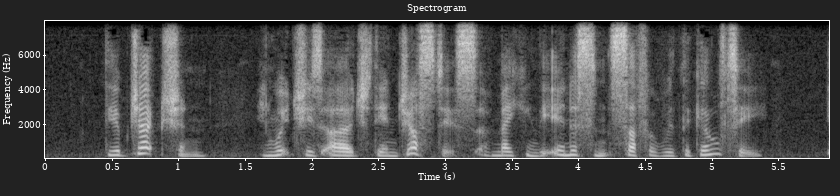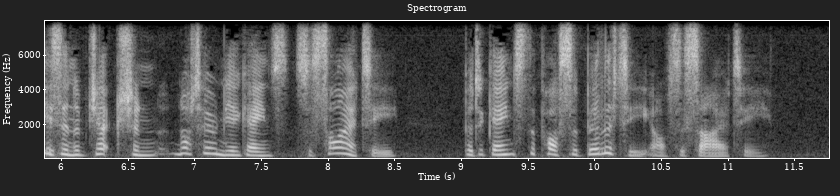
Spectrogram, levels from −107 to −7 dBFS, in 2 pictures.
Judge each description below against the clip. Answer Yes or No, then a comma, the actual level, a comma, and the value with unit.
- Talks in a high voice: Yes, high, 240 Hz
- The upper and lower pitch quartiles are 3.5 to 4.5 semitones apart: No, average, 5.1 semitones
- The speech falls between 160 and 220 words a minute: No, average, 150 wpm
